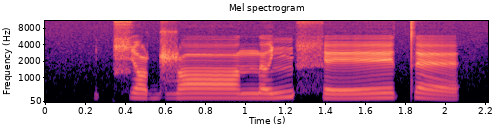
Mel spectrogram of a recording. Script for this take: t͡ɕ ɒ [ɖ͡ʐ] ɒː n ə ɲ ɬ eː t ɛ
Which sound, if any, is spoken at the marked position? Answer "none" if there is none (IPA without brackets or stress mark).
ɖ͡ʐ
